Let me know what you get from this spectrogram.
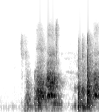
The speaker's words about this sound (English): Whose dog is that in the background? That is Mr. Clyde. Mr. Max. No, it ain't Max. Clyde.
